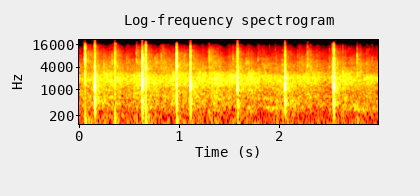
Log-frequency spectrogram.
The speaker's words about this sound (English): We can truly applaud this day. Let's applaud this day.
